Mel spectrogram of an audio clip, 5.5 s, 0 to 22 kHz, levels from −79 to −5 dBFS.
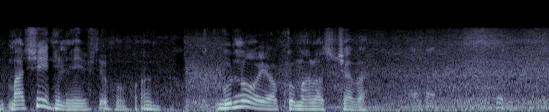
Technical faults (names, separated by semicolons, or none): sound dropped by the voice detector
